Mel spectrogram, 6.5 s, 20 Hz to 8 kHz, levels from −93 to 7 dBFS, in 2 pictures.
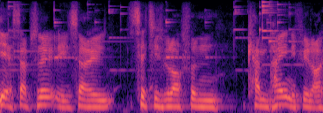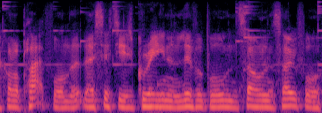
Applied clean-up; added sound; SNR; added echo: none; Wind chime; 15 dB; none.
